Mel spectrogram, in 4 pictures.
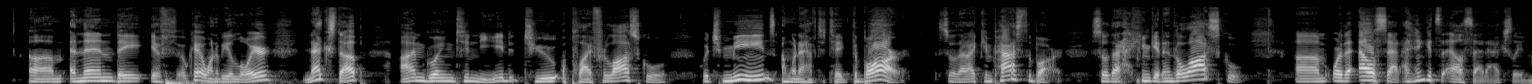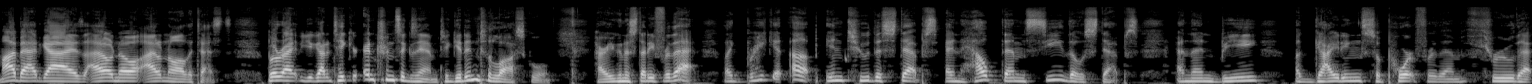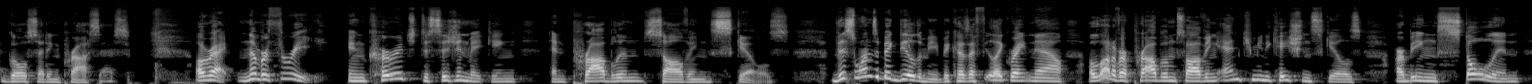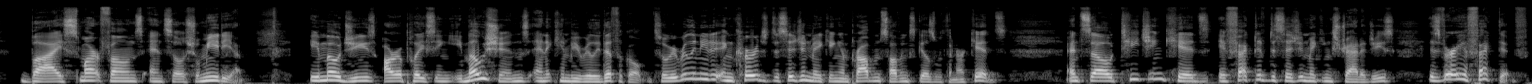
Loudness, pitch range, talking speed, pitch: -19 LUFS, 135-175 Hz, 190 wpm, 150 Hz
